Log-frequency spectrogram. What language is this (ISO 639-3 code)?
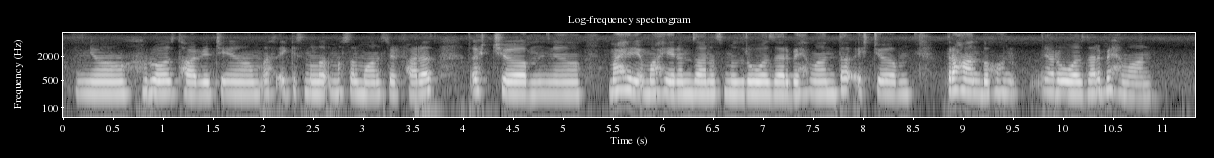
kas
